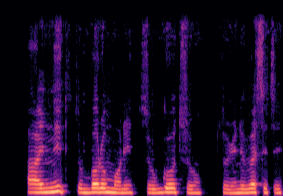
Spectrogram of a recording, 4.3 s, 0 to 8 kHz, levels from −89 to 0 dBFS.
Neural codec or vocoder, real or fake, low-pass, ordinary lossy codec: none; real; 7.2 kHz; none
